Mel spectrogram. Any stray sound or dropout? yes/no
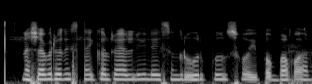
yes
